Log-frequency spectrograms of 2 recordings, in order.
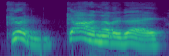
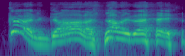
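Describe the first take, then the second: First: It is said in a gloomy, weary tone. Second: It is said in a bright, cheerful tone.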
